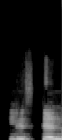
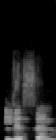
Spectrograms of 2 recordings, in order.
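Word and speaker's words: listen: एल आई एस टी ई एन यहां पे भी एस के बाद टी है। इसीलिए उस इसका उच्चारण लिसन नहीं लिसन होगा।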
